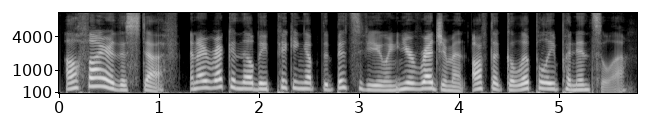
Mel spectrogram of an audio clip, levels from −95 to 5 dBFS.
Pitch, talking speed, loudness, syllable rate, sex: 230 Hz, 230 wpm, -18 LUFS, 5.9 syllables/s, female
